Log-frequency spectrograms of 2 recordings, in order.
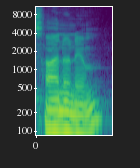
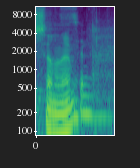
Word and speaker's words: synonym: said to be synonymous some people say it is sign on him first thing is how to pronounce it that is wrong it is cinnamon and the state of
